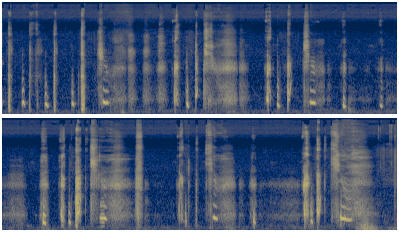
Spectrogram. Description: When the tickle is so deep up your nose it makes you sneeze uncontrollably rapidly 🤧🤧🤧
